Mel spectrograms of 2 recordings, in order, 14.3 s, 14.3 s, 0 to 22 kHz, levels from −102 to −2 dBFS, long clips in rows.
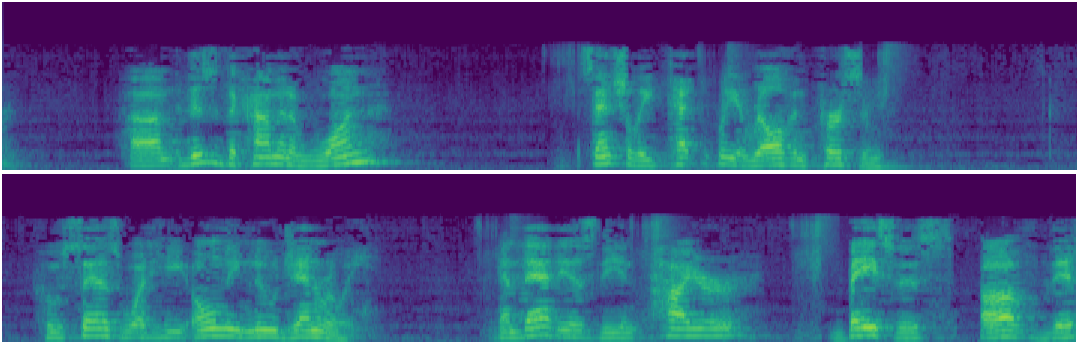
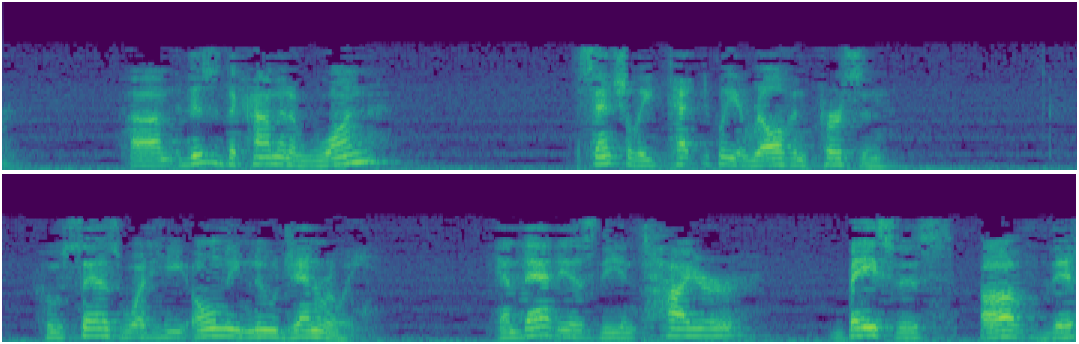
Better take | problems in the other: second | noise reduction (neural separator model SepFormer DNS4)

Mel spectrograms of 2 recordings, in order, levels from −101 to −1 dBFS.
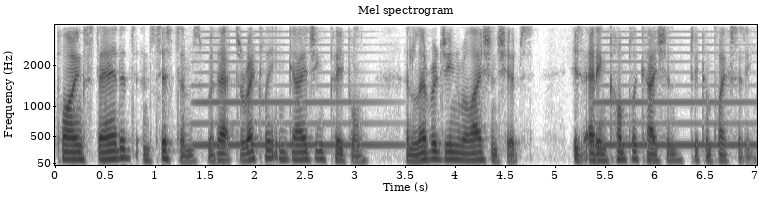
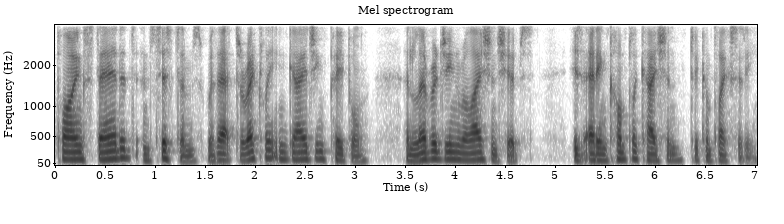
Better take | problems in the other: second | background sound (Wind instrument, woodwind instrument); 12 dB below the speech

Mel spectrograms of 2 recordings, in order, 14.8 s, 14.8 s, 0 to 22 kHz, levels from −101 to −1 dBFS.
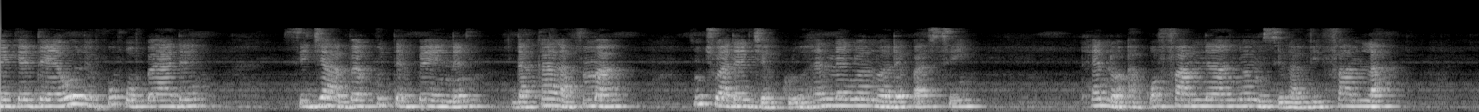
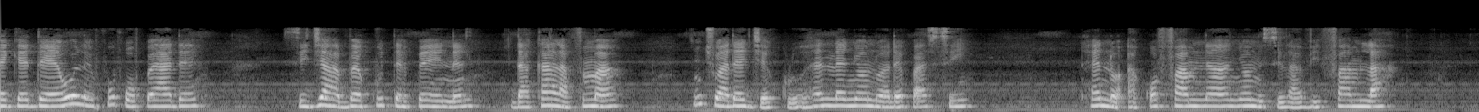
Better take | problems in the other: second | room echo; dies away in 1 s

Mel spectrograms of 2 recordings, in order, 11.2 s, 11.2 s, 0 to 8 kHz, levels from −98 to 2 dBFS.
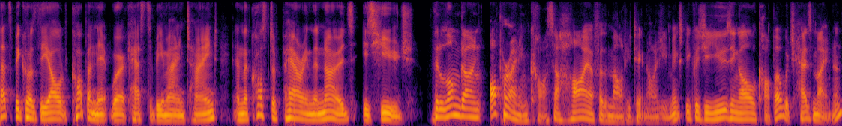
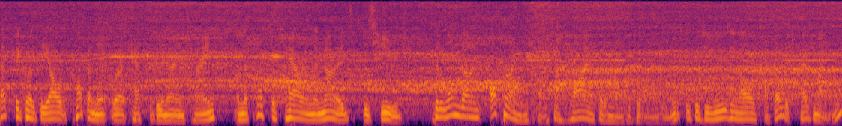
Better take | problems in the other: first | background sound (Domestic sounds, home sounds); as loud as the speech

